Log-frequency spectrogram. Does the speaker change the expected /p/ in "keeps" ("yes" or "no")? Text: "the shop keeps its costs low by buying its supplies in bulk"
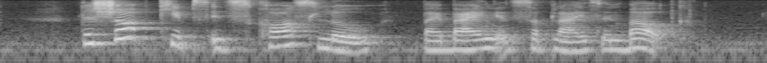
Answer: no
